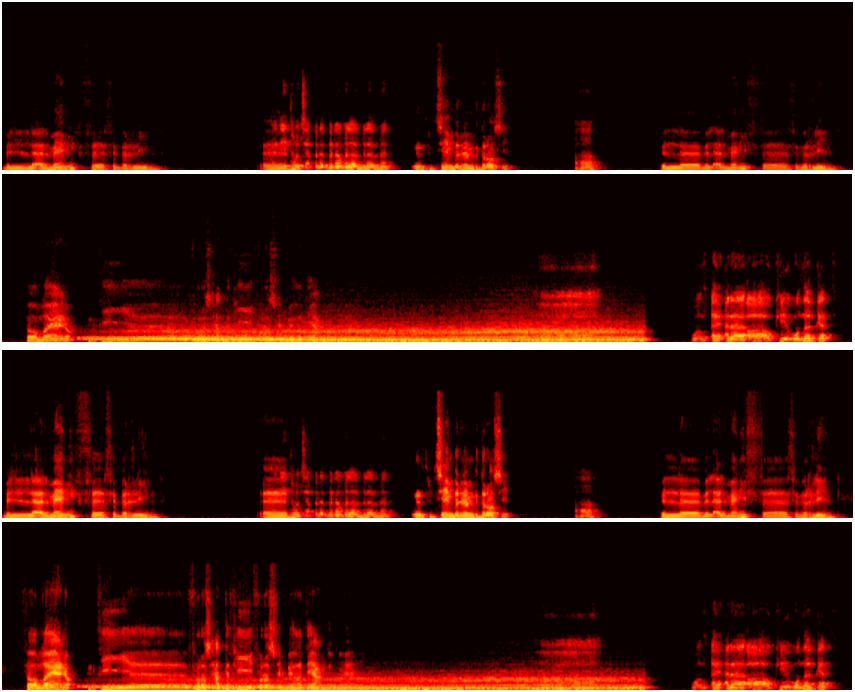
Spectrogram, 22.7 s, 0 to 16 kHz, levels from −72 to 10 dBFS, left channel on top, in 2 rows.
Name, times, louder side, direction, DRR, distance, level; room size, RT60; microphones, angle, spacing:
voice 1, 0.0-2.1 3.4-3.9 5.5-6.8 8.8-11.2 11.7-16.2, right 4 dB, 55° right, 0.5 m, -22 dB
voice 2, 3.6-5.2 7.6-7.9 12.0-12.2 18.4-19.3 20.5-22.5, left 3 dB, 20° left, 0.7 m, -23 dB
sound 1, 12.3-19.9, left 3 dB, 60° left, 0.6 m, -20 dB
11.0 x 4.0 x 4.2 m
head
